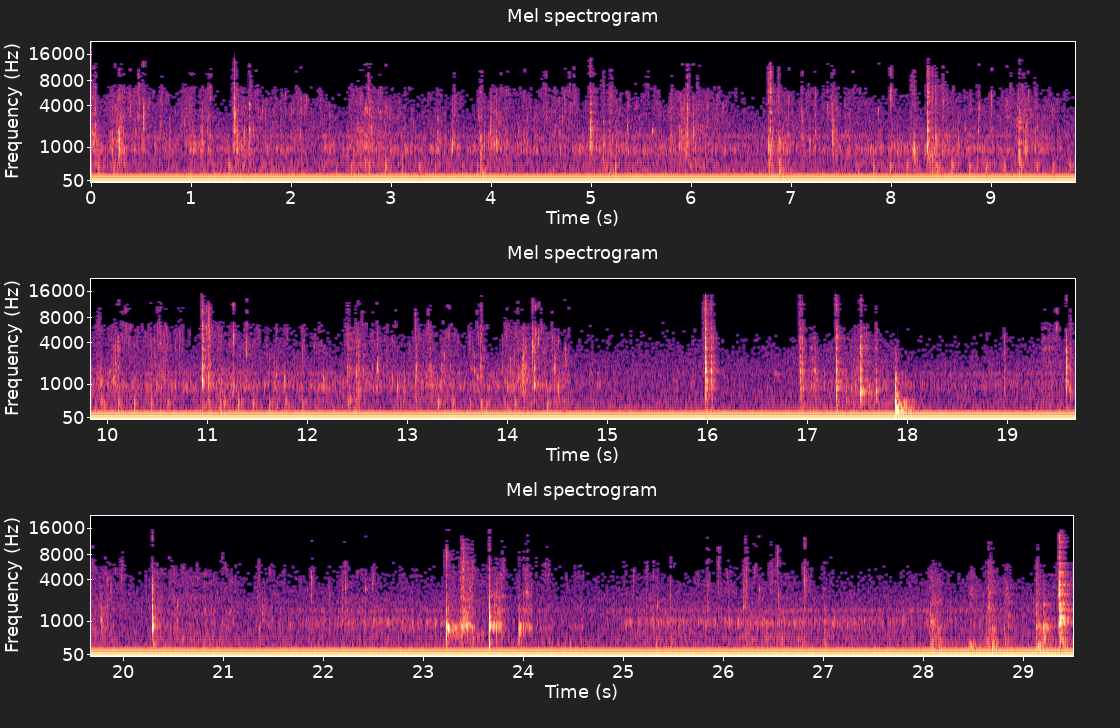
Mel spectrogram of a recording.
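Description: Hands kneading and squeezing sliced pork in a wet marinade in a metal bowl: a continuous wet squelching with small clicks of fingers against the bowl. About halfway through the squelching thins out, and there is a single loud knock a few seconds later, over a steady faint hum.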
